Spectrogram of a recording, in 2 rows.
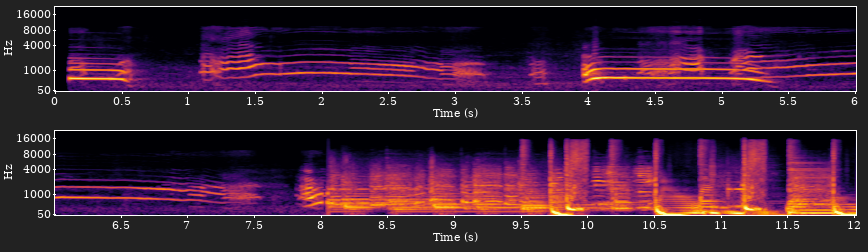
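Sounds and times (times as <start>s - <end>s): puppy howling: 0.1s - 8.1s.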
